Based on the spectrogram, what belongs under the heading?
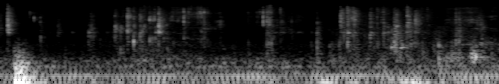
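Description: Close-miked eating sounds: biting and chewing fried pork rib meat off the bone, a scatter of short crackly clicks and crunches from the mouth. A soft low thump right at the start.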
